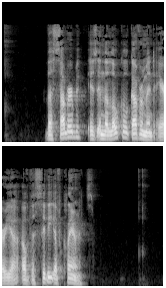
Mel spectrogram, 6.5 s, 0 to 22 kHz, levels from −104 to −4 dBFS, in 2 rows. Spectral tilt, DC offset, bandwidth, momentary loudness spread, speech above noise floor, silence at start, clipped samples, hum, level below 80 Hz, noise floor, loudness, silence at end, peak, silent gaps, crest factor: -6 dB/octave; under 0.1%; 11.5 kHz; 7 LU; 64 dB; 0.9 s; under 0.1%; none; -48 dBFS; -83 dBFS; -20 LUFS; 1.6 s; -2 dBFS; none; 20 dB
